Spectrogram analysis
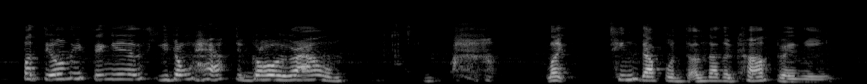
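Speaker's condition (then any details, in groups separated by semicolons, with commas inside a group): Cerebral palsy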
